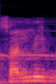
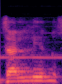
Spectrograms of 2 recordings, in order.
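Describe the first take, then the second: First: The word begins with an s sound. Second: The word begins with a j sound. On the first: It names the old coin. The speaker calls it right. "சல்லின்னு தான் சொல்லணும்" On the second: It names crushed stones. The speaker calls it wrong. "ஜல்லின்னு சொல்லக்கூடாது"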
